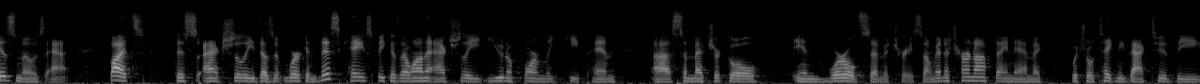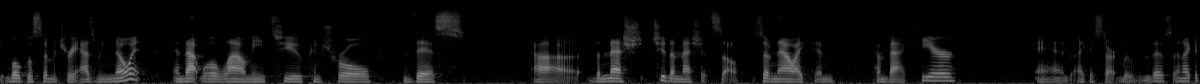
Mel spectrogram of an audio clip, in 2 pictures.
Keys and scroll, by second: 19.8-20.7 typing.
